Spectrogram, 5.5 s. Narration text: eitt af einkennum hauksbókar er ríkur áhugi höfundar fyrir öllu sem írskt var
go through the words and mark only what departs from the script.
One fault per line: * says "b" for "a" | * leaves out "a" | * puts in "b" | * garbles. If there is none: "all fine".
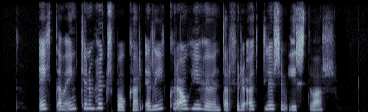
all fine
